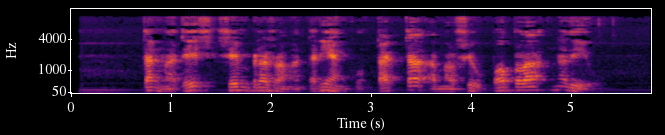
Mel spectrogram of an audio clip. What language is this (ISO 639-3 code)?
cat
